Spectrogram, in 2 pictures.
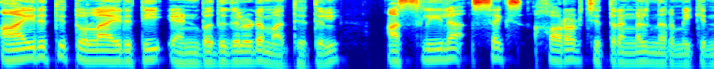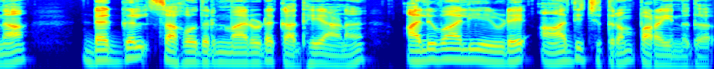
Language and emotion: Malayalam, neutral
